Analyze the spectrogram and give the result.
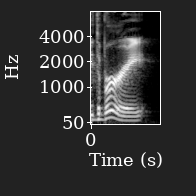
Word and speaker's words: Bruery: I wasn't even sure that I was pronouncing it correct when I called it The Brewery, because it just didn't seem logical that you would name the you would call your brewery The Brewery, but not, you know, but spelt that way, but still pronounced The Brewery.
